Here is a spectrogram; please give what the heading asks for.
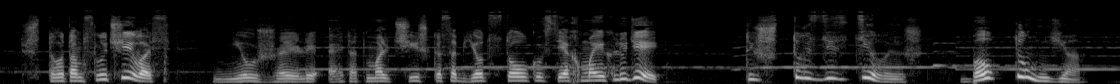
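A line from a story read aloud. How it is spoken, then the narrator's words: Angry. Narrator (Russian): Злобно обратился хозяин к Магдалине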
